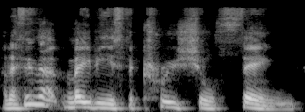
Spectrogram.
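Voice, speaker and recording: A man's voice: mid-range voice, sing-song, normal speed, warm tone, slightly rough, dry recording, clean studio sound. A man hosting a panel discussion, phrasing his points tentatively and hesitantly as he works through them. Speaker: host.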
